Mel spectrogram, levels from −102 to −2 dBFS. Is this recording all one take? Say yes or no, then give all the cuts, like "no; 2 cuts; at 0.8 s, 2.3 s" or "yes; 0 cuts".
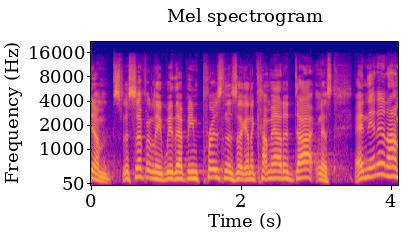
yes; 0 cuts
